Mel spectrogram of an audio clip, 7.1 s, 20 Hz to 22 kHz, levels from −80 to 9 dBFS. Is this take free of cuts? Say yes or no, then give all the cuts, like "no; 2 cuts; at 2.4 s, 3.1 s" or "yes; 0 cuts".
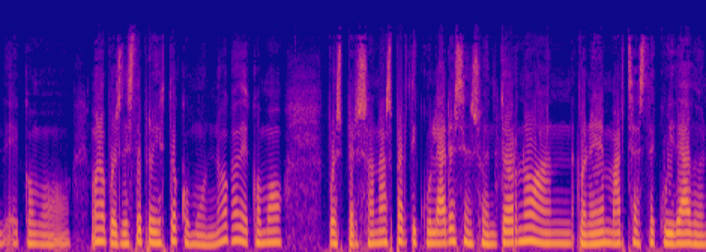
no; 2 cuts; at 2.3 s, 5.7 s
